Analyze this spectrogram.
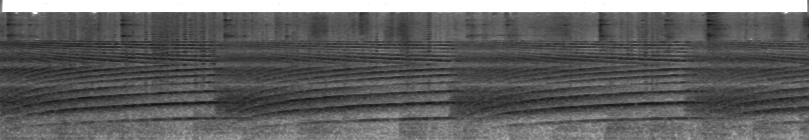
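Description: Building alarm sounding a repeating whoop: each tone rises in pitch over about two seconds, then drops back and starts again.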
